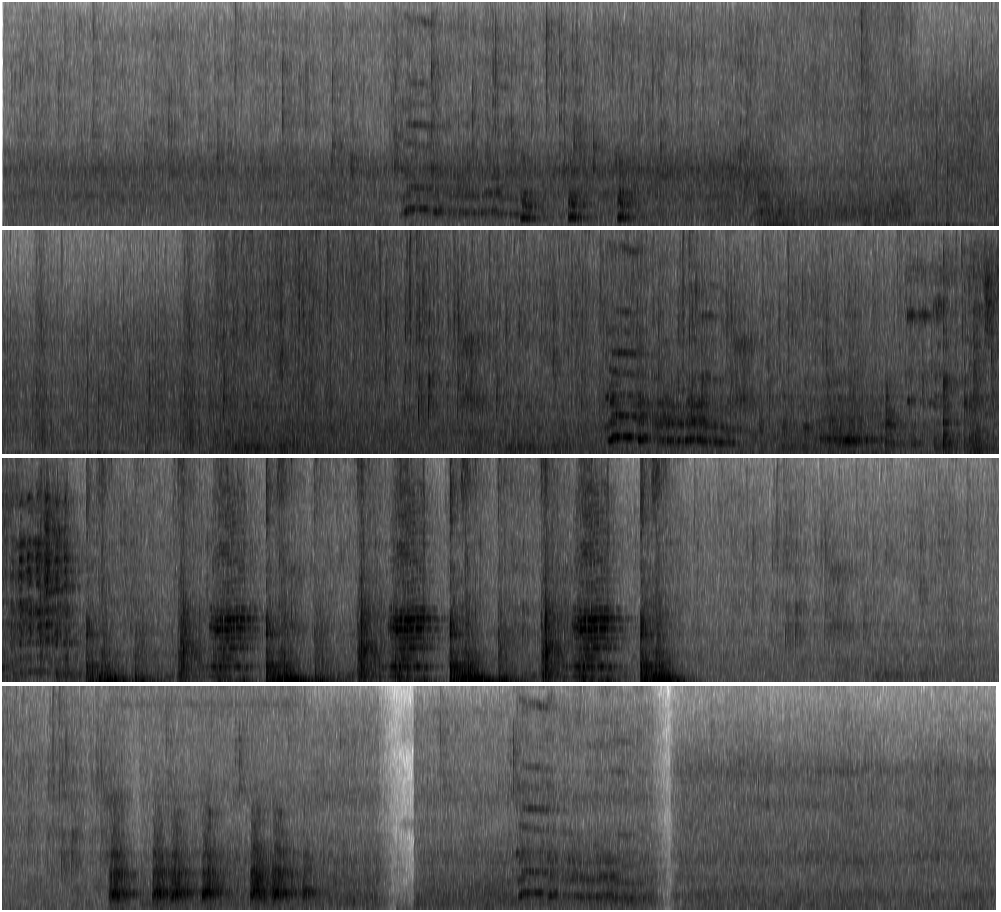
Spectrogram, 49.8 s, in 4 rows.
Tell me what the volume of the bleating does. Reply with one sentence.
The loudness of the bleating goes up.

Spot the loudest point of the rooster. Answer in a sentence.
The volume of the rooster peaks at 20 seconds.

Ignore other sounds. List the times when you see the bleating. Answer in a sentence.
The bleating can be heard from 22.6 to 33.4 s.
